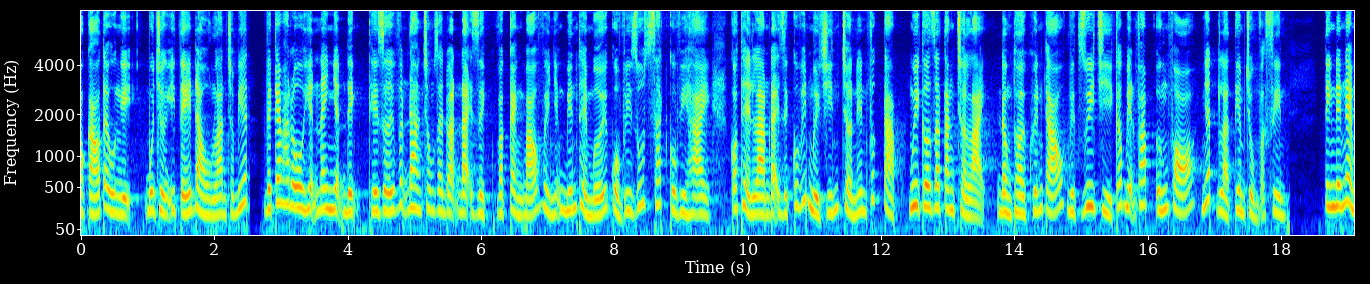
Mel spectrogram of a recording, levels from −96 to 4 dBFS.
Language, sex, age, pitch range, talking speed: Vietnamese, female, 20-39, 200-260 Hz, 235 wpm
